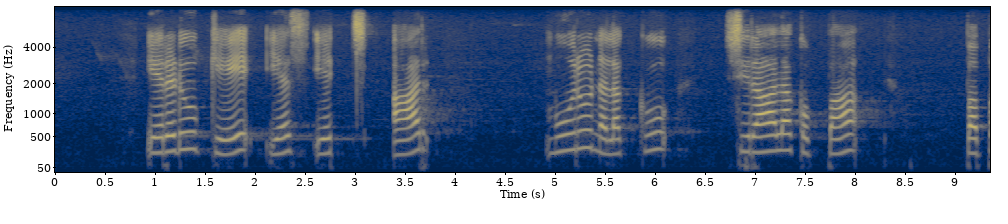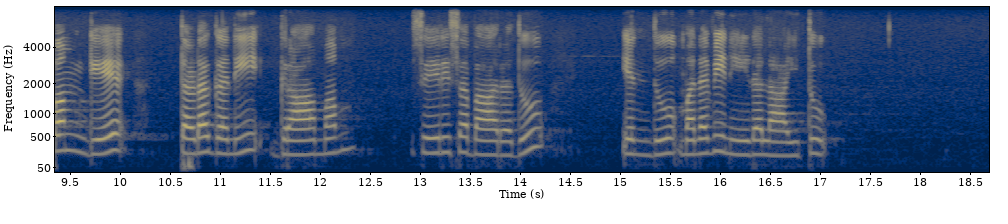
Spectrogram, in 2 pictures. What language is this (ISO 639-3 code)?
kan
